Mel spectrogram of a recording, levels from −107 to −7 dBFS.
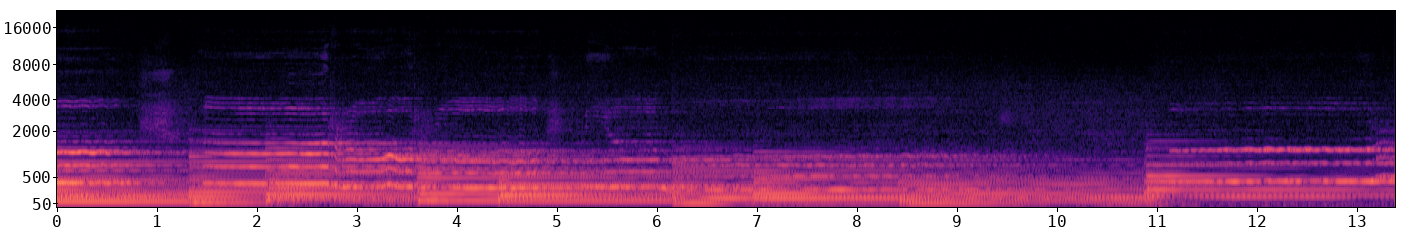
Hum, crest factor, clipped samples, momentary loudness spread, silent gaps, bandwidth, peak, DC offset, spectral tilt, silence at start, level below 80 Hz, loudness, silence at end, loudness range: none; 18 dB; under 0.1%; 11 LU; none; 10 kHz; -26 dBFS; under 0.1%; -9.5 dB/octave; 0 s; -58 dBFS; -44 LUFS; 0 s; 7 LU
